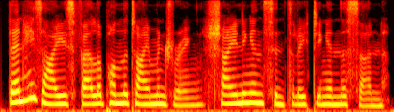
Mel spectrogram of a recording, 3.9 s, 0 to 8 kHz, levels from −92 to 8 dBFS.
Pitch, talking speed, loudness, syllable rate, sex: 230 Hz, 215 wpm, -17 LUFS, 5.4 syllables/s, female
